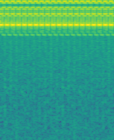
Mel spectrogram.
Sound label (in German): Klick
